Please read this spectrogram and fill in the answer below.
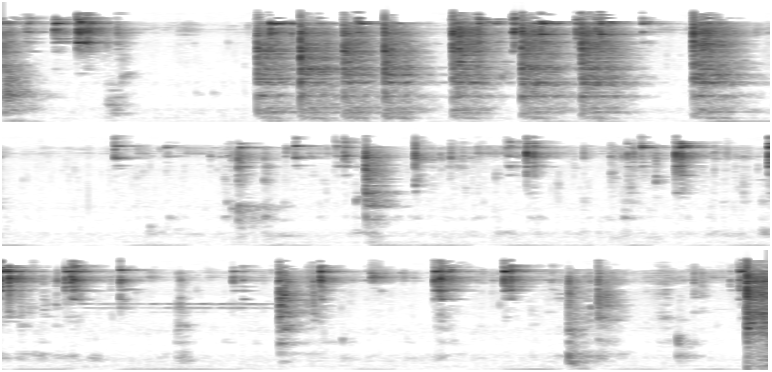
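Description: Metal ladle stirring a thick vegetable curry in an aluminium pot, scraping and knocking against the pot's sides. The strokes come thick and fast between about one and four seconds in, then more scattered.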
